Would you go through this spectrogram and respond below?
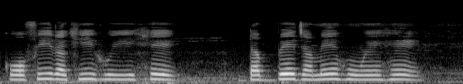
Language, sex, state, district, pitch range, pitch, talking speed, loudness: Hindi, female, Madhya Pradesh, Bhopal, 210-235 Hz, 225 Hz, 105 wpm, -16 LUFS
